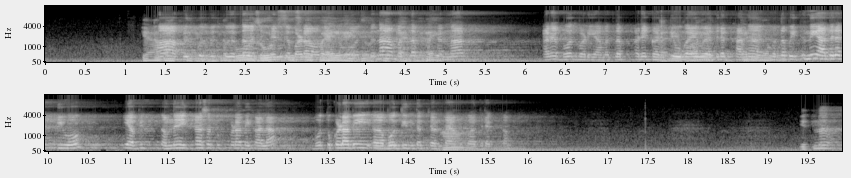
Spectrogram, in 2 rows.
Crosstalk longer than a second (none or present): present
